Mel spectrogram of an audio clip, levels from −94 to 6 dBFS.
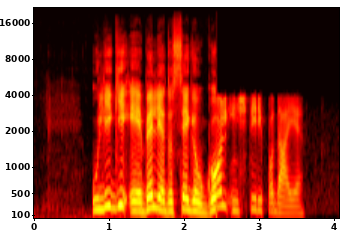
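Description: At 2.41 s, right after "je dosegel", the speech abruptly turns dull and boxy and stays that way to the end: nothing is left above 3.8 kHz, the level falls by roughly 10 dB, and a new, faint background noise appears. There is no gap at the switch. This is most likely the input switched to a poorer device. A simple filter or codec bandwidth drop would narrow the band without also changing the loudness and the noise floor.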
